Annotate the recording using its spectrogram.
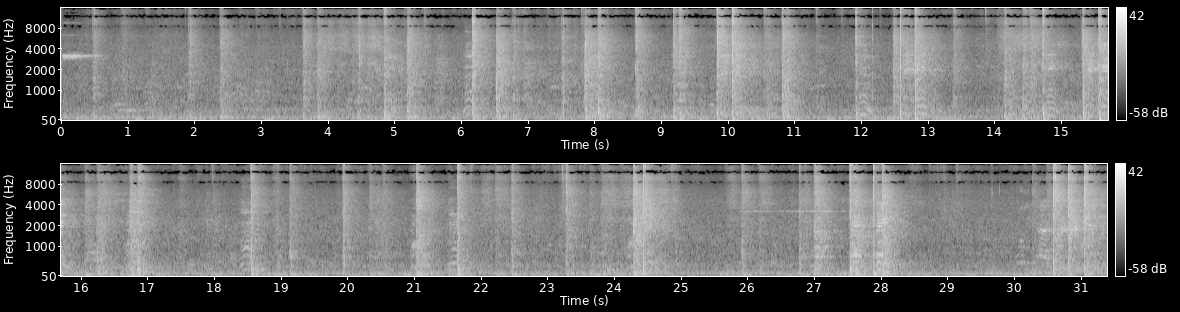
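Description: Boxing gloves smacking into focus mitts during pad work, sharp slaps coming in quick combinations of several punches with short pauses between them.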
